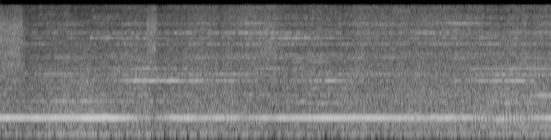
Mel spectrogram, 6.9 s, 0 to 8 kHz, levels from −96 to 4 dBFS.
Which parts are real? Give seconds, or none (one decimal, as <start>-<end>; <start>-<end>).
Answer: 0.0-1.3; 2.6-5.0; 5.9-6.9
